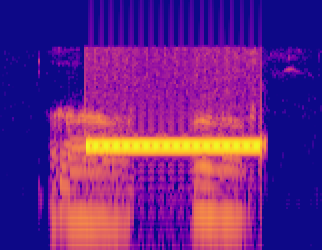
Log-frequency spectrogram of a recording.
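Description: A loud, steady telephone dial tone sounds for about two seconds, a single unbroken hum over a faint buzzy background, then cuts off abruptly, as a phone call is being placed.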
